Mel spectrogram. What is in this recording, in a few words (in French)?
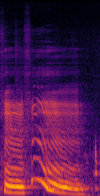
hum reflexion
